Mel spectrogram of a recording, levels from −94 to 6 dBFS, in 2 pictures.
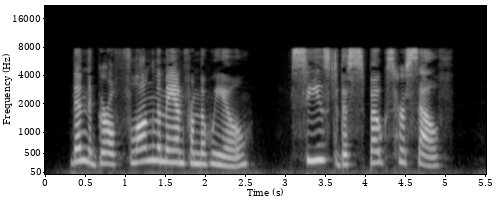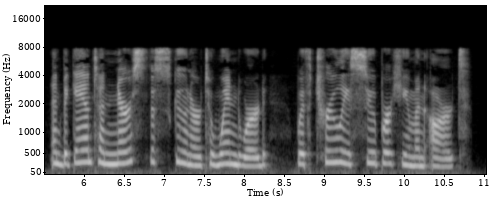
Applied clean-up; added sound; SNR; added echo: none; none; none; none.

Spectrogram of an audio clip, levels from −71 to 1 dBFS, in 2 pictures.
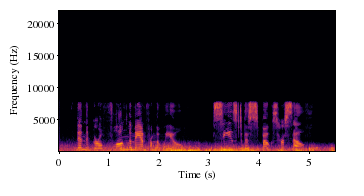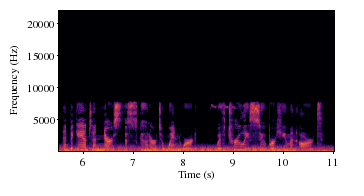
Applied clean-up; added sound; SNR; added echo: none; Thunder; -2 dB; none.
